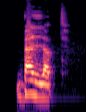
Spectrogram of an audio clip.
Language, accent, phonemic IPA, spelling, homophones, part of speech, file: French, Canada, /ba.lɔt/, ballotes, ballote / ballotent, verb, LL-Q150 (fra)-ballotes.wav
- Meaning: second-person singular present indicative/subjunctive of balloter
